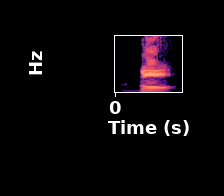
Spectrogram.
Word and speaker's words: gnaw: And gnaw, G is silent there.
